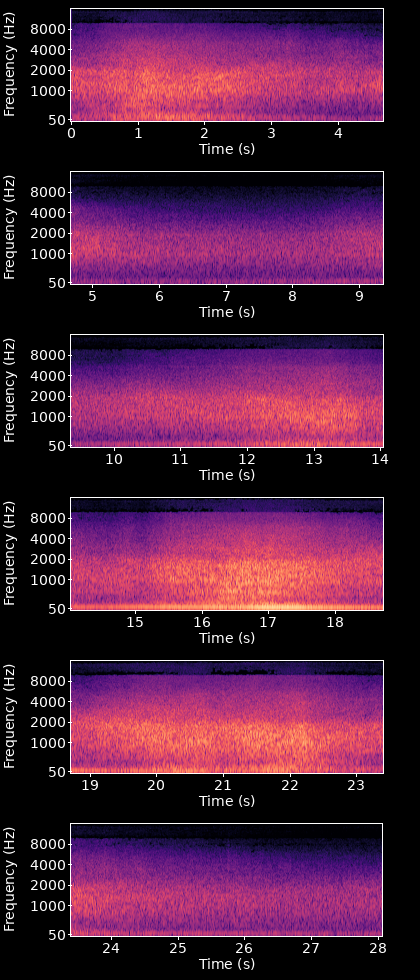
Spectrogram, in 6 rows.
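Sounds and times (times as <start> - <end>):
cars passing on asphalt: 0.0 - 28.0.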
